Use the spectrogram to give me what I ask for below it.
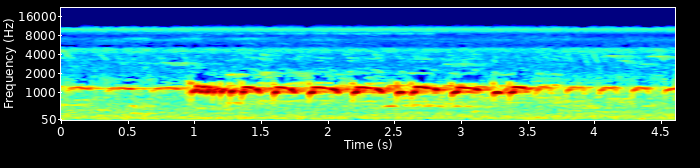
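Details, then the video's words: Active local zebra dove with an unusual voice giving a long run of rapid, bubbling, pulsed coos at an even low pitch, lasting over three seconds with slight rises and falls in loudness, against soft steady hiss. "PERKUTUT LOKAL GACOR SUARA ANTIK"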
